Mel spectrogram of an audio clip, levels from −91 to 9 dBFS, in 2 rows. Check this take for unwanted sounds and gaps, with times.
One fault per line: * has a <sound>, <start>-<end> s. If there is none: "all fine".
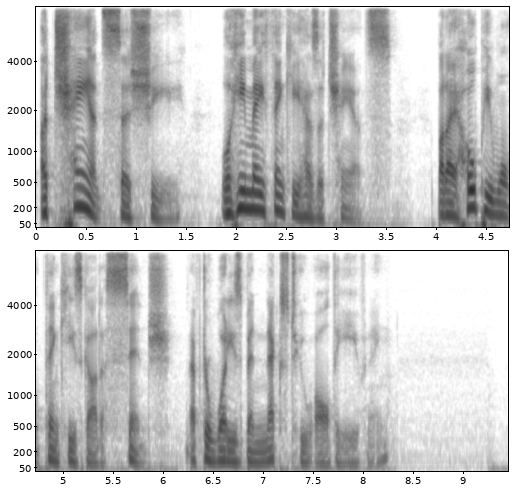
all fine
